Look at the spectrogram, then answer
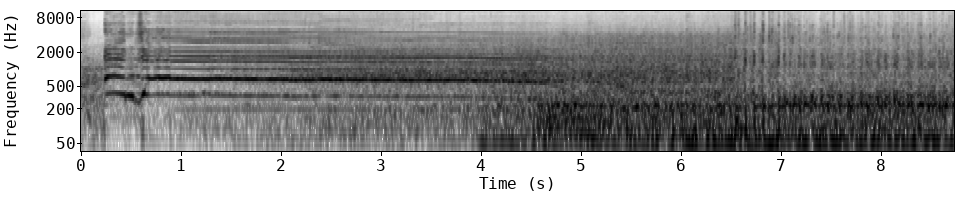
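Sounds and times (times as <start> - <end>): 
person shouting a long drawn-out call: 0.0 - 4.9
car engines starting and revving: 2.7 - 8.7.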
